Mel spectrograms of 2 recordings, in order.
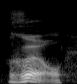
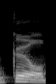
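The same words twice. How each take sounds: First: The first consonant is softened by lenition. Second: The first consonant keeps its plain sound.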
